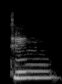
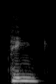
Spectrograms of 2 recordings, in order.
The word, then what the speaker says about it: think: Because um yeah, I don't think this sound exists in Vietnamese, right? So usually I'll hear students saying ping, right? or ting. All right, but it should be think with your tongue out, right?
